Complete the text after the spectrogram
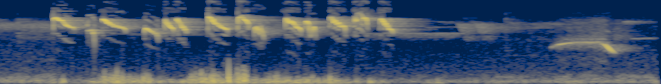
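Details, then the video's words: Mountain white-eye singing a fast, high twittering phrase of about ten quick sweeping notes, then one lower down-slurred whistle, over a faint low rumble. "Ngalas Pleci Montanus // White eye bird Singing"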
